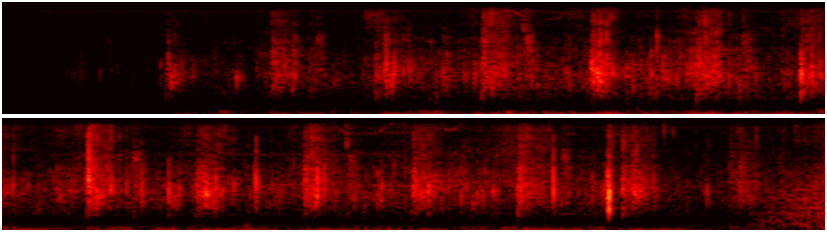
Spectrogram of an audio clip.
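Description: A series of soft, irregular taps, about two a second, fading in from silence, with one sharper, louder tap near the end.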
